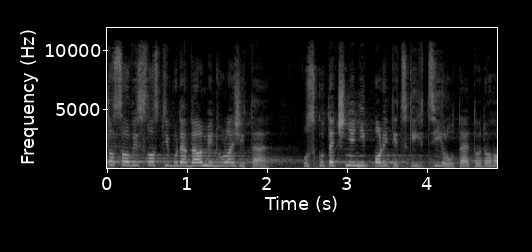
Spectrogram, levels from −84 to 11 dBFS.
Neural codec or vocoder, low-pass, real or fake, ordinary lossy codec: none; 10.8 kHz; real; AAC, 48 kbps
